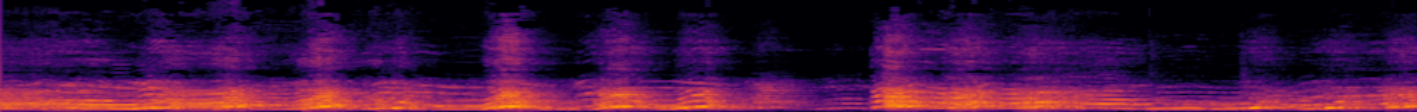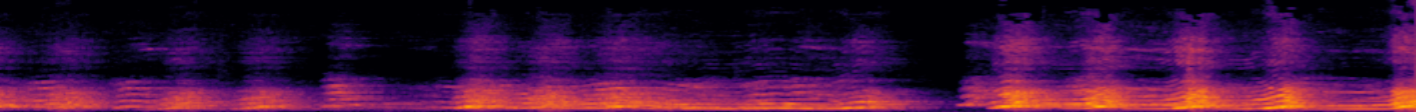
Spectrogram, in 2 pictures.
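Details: Siberian Husky, a household pet told "no", replies with rapid choppy groaning howls and yips in clustered bursts, roughly three per second, with short gaps between phrases.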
